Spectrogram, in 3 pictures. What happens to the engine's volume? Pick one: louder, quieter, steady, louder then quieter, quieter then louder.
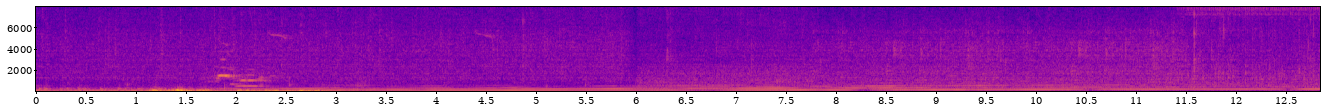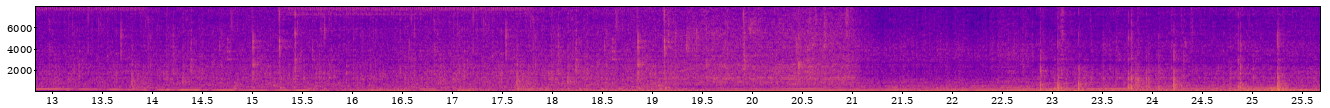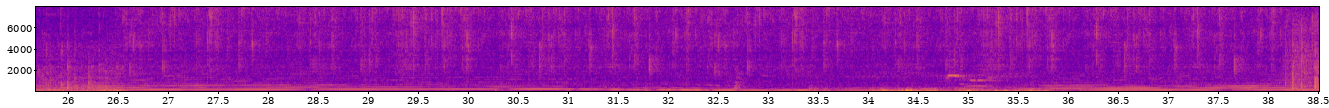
steady.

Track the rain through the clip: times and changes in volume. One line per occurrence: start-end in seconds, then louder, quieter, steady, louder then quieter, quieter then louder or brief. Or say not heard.
0.0-38.4 louder then quieter.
